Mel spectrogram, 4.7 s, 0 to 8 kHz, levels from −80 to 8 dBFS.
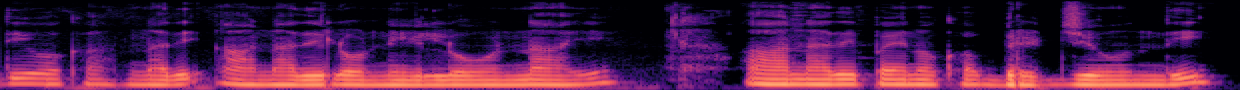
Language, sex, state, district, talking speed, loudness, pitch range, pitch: Telugu, male, Telangana, Mahabubabad, 155 wpm, -16 LUFS, 115-130 Hz, 120 Hz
